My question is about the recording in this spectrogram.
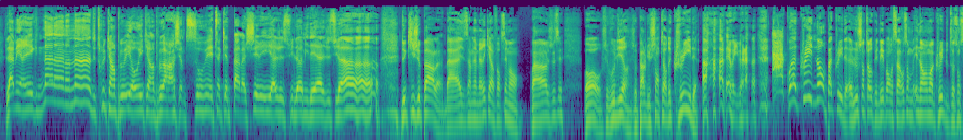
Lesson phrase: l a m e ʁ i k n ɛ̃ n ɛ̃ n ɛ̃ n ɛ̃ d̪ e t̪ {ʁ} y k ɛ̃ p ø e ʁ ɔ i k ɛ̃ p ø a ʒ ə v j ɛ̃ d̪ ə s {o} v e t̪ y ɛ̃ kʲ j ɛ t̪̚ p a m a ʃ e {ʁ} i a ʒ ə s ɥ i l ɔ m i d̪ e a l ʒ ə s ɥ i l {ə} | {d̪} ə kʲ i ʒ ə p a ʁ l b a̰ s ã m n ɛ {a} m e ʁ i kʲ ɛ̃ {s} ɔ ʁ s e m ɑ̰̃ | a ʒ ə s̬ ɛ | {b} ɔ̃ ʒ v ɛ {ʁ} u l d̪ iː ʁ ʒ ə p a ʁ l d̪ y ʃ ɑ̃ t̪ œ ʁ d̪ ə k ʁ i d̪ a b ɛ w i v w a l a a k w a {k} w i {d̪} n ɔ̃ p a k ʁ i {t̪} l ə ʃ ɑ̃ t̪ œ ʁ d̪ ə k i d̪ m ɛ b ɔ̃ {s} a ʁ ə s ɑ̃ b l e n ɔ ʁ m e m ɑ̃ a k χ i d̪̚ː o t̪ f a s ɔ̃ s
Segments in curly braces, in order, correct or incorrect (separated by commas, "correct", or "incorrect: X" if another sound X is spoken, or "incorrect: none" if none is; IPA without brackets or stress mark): incorrect: χ, correct, correct, incorrect: a, correct, correct, incorrect: f, correct, incorrect: v, correct, correct, incorrect: d̪, correct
